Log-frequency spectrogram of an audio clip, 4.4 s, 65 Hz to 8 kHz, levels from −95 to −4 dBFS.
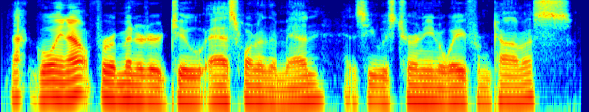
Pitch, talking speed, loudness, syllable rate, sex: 105 Hz, 270 wpm, -21 LUFS, 6.7 syllables/s, male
